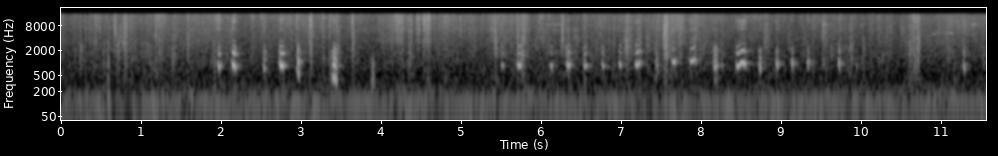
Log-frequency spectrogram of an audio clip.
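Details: Three-week-old Miniature Dachshund puppies making short, high squeaky whimpers, scattered at first, then a quick run of repeated yips from about five seconds on, with a few faint clicks between them.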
